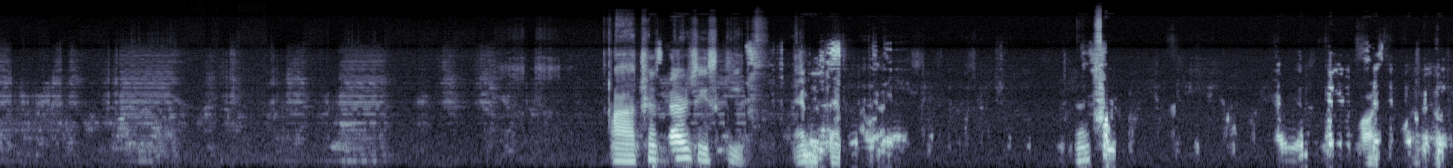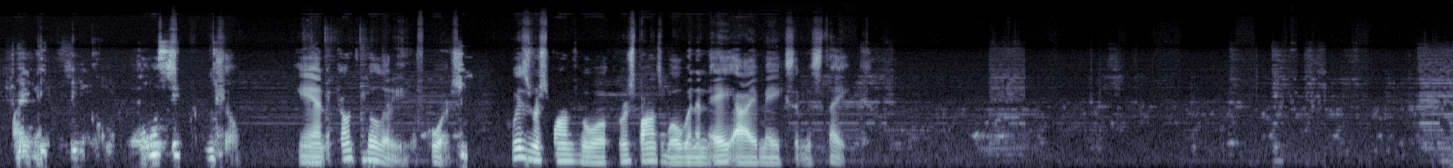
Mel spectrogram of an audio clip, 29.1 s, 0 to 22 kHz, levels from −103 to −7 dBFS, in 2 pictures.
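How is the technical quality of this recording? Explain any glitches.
The quality is poor, with two echo-related faults running through most of the speech.

A second, fainter voice sits behind the talker from 0.0 to 5.38 s, 6.59 to 8.77 s, 9.82 to 16.77 s, 17.77 to 19.25 s, 20.61 to 21.22 s and 22.55 to 29.06 s. It is mostly quiet but rises to roughly the talker's own level from 9.82 to 16.77 s. This is the other side's voice leaking through, likely from a loudspeaker the echo canceller failed to fully subtract.

From 8.09 to 16.89 s, the talker's voice repeatedly sinks away, by as much as about 35 dB and for around five seconds in total. This happens while the far voice is also sounding. It is speech suppressed in double talk, likely because the canceller, unable to tell the two apart, turned both down.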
